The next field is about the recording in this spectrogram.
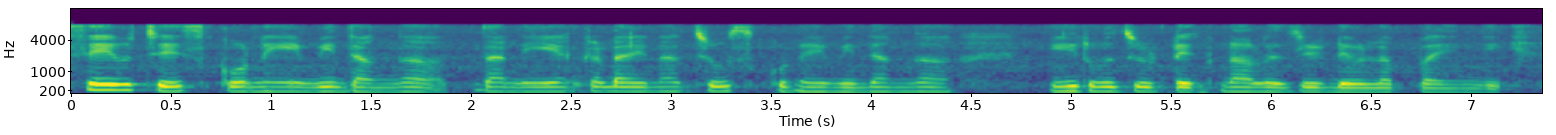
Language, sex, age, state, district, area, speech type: Telugu, female, 30-45, Telangana, Peddapalli, rural, spontaneous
